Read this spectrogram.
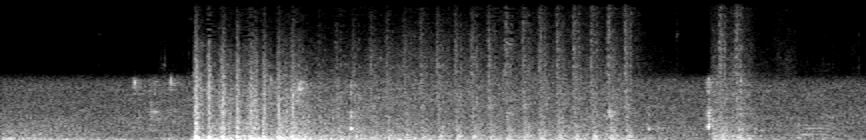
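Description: A rifle fires a rapid burst of shots, echoing in a room.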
